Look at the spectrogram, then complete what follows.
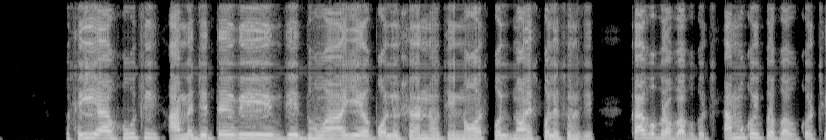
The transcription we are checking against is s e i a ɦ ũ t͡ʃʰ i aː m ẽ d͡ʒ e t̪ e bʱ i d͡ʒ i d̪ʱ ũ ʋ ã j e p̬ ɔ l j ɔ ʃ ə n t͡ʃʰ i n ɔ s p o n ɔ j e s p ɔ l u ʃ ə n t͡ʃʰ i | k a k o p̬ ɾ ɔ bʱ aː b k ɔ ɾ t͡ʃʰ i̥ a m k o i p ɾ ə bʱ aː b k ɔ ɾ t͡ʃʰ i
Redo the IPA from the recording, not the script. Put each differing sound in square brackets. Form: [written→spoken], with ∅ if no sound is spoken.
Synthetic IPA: s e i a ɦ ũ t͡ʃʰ i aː m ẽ d͡ʒ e t̪ e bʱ i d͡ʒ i d̪ʱ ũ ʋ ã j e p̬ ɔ l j [ɔ→u] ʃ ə n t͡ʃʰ i n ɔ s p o n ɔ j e s p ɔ l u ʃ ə n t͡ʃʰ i | k a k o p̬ ɾ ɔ bʱ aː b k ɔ ɾ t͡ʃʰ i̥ a m k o i p ɾ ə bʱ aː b k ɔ ɾ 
